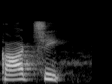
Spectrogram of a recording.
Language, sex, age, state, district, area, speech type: Tamil, female, 30-45, Tamil Nadu, Ranipet, urban, read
